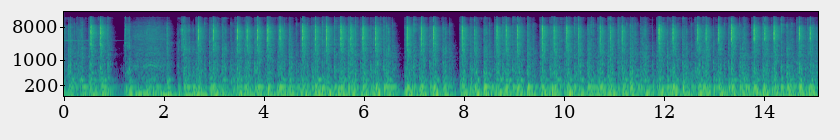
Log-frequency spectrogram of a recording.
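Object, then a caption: Metal manual typewriter. Fingertips with red-painted nails type steadily on a vintage light blue portable manual typewriter with a metal body, and one hand briefly reaches to the carriage return lever. A rapid, continuous run of crisp, bright key clacks rides over heavy low thumps from the body, broken by a few short pauses. Each strike dies away almost instantly.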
